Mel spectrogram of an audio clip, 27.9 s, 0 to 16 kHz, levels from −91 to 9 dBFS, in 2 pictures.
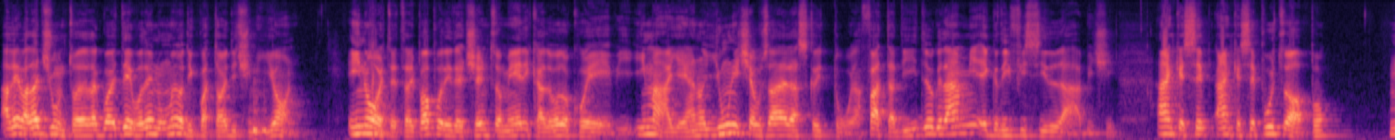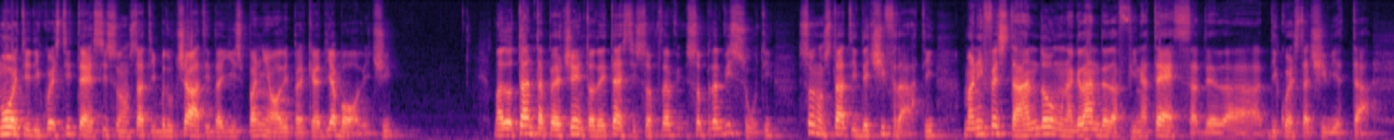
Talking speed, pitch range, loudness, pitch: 140 wpm, 130-170 Hz, -17 LUFS, 145 Hz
